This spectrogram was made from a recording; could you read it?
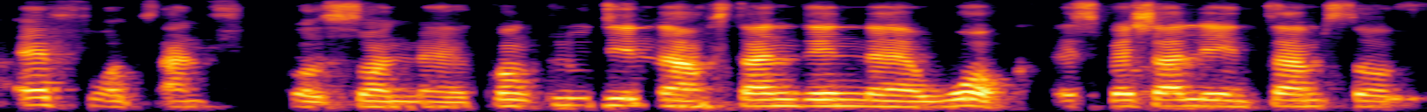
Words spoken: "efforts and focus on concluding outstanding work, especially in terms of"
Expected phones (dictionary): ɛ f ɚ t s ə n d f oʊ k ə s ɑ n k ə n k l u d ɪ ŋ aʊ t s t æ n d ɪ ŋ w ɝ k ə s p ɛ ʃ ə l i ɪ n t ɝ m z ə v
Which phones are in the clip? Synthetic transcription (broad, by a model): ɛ f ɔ t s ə n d f oʊ k ə s ɑ n k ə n k l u d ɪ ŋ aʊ s t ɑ n d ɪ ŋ w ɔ k ə s p ɛ ʃ ə l i ɪ n t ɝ m s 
